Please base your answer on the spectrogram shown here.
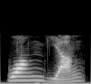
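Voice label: "wangyang", Chinese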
